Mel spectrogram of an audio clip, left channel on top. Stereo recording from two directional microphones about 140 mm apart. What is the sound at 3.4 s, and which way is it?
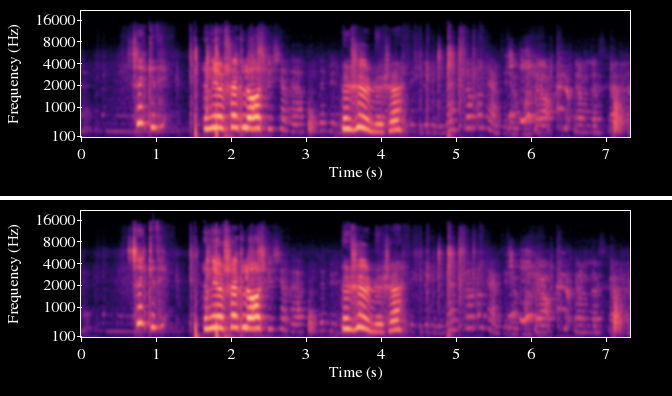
Speech, 15° left (ahead or behind).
